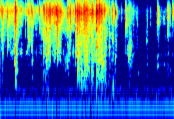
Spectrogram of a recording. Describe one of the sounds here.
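Plastic card wrapping crinkles and rustles as hands handle it.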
